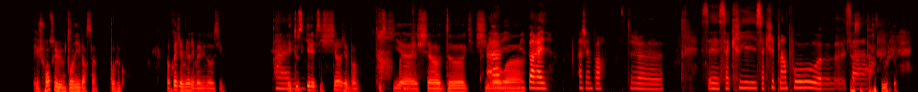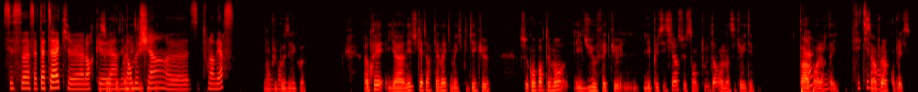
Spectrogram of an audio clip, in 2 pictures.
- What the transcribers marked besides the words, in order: gasp; tapping; laugh
- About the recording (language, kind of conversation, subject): French, unstructured, Quels animaux de compagnie rendent la vie plus joyeuse selon toi ?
